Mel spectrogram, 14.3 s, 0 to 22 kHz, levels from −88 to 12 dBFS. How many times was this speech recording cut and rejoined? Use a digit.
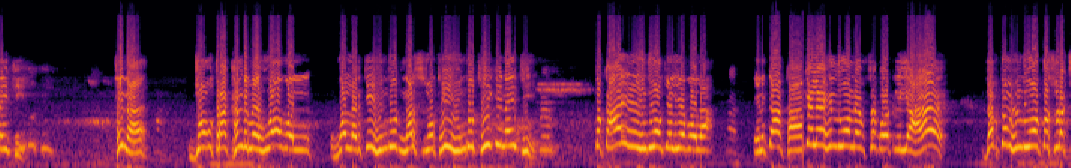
1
